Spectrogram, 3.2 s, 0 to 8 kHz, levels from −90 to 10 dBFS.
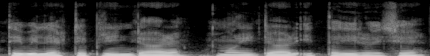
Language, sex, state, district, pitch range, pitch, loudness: Bengali, male, West Bengal, Alipurduar, 120-125 Hz, 120 Hz, -14 LUFS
